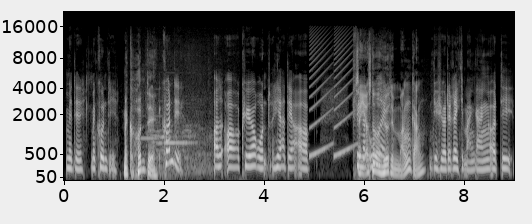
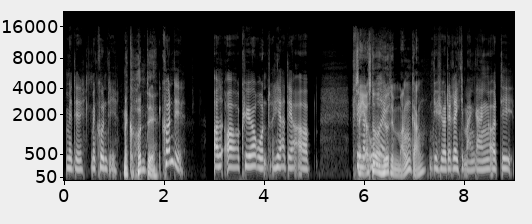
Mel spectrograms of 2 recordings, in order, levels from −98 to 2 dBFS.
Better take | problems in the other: second | doorbell; noticeable; from 1.5 to 3 s; peak 9 dB below the speech // siren; noticeable; at 5 s; peak 10 dB below the speech

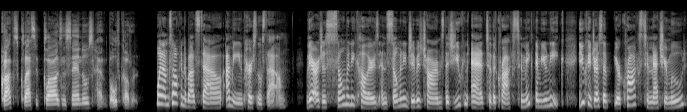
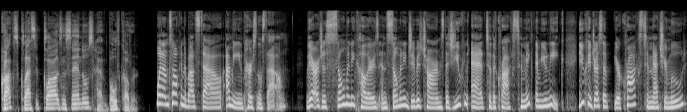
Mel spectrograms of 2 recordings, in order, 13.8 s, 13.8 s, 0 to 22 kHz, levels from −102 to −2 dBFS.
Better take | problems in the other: second | thin; very; fading below 350 Hz

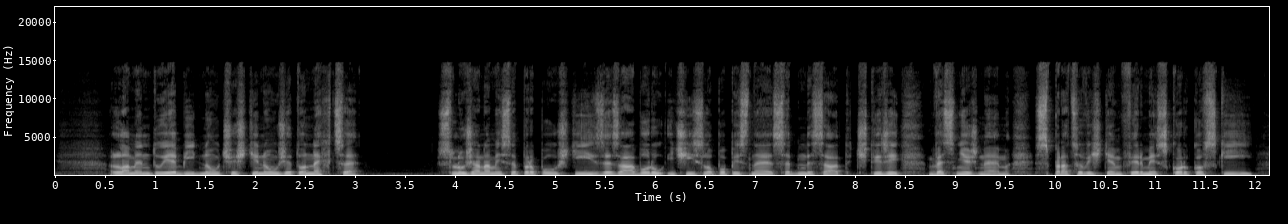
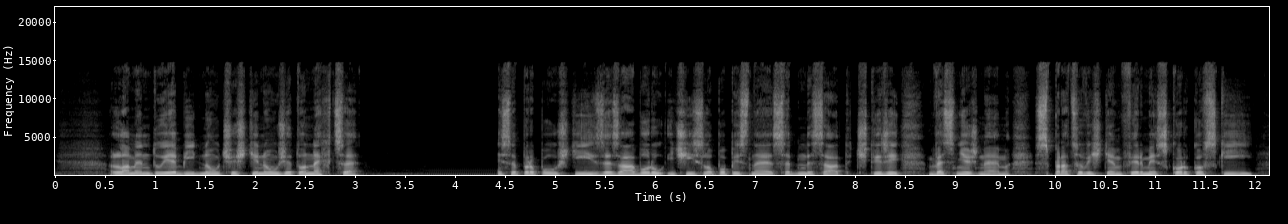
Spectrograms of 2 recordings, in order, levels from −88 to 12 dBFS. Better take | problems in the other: first | audio freezing; at 3.5 s for 0.5 s

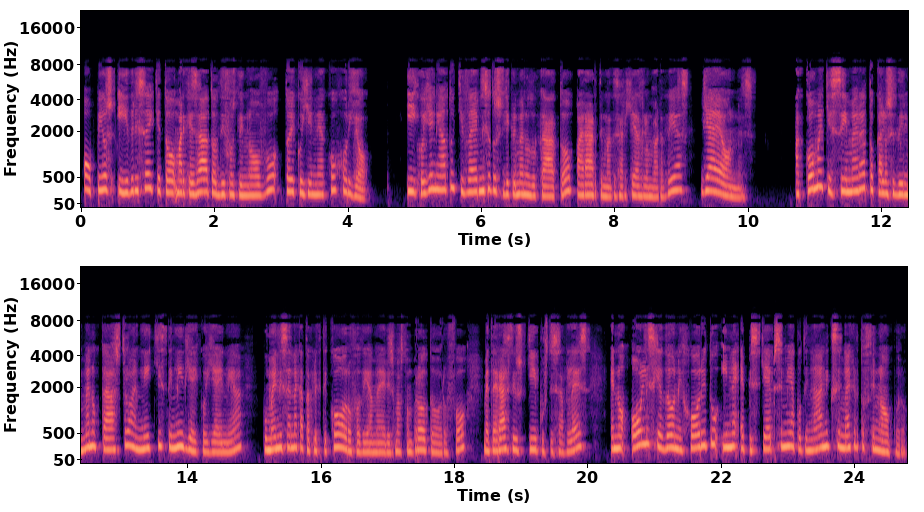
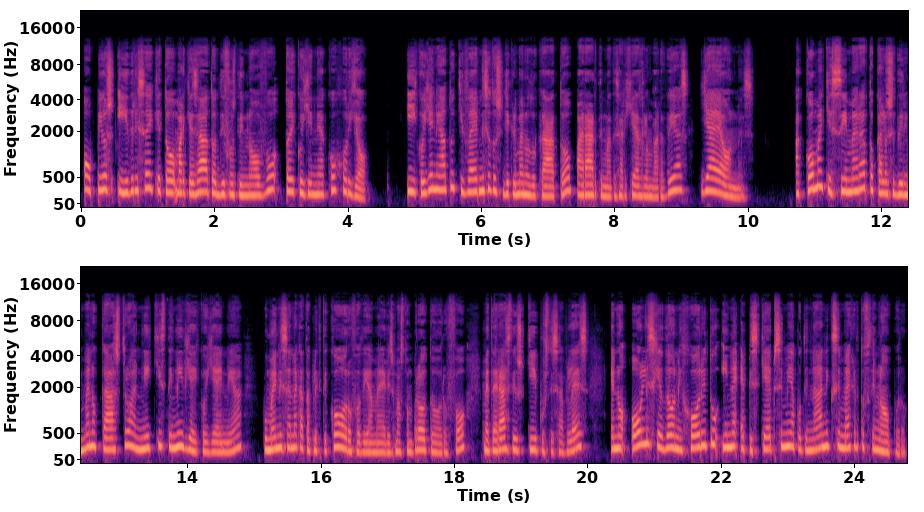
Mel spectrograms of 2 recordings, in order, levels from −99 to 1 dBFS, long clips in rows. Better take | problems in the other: second | garbled, watery; badly; nothing above 7.5 kHz; slightly in the second

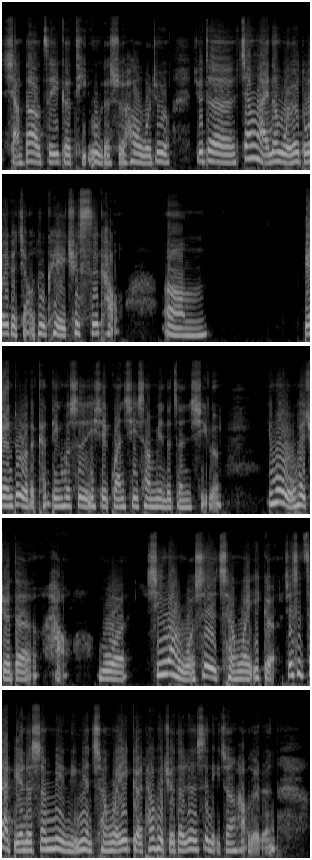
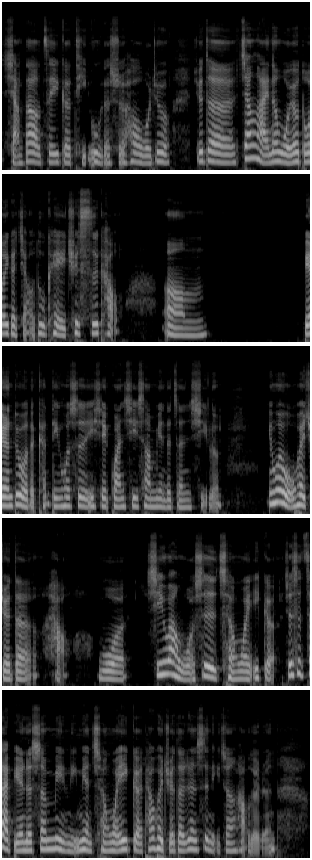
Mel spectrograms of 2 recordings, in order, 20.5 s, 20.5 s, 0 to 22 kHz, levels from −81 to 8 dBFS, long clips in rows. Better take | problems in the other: second | distortion; heavy; 8 dB below the speech

